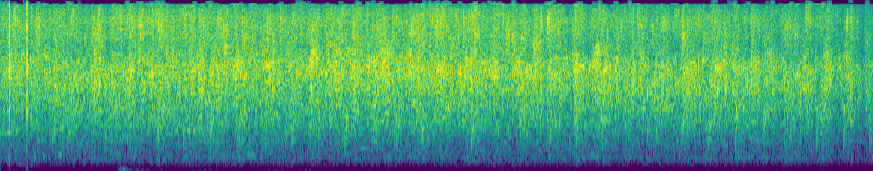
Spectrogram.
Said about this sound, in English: And last but not least, I want to recognize the young people who are up on, not this stage, but in front of this fireplace with me, our fifth class of National Student Poets. Let's give them another round of applause.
